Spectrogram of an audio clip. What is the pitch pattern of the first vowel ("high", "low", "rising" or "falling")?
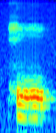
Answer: low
